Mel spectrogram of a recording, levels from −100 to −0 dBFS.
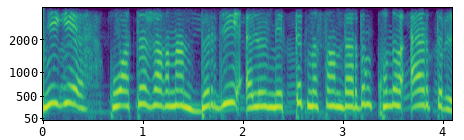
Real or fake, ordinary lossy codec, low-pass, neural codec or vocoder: real; Opus, 24 kbps; 3.6 kHz; none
